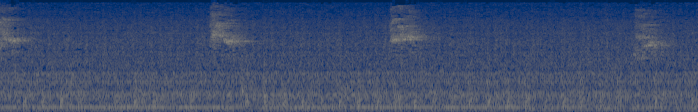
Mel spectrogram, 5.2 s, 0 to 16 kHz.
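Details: 2017 Ford Ka engine at idle with a strange noise; short hissing chirp repeating about every 1.5 seconds over a steady hum, source unclear.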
